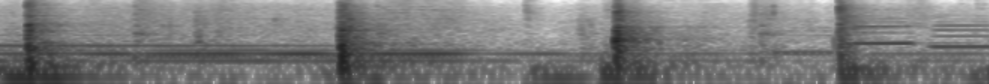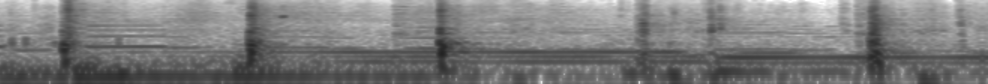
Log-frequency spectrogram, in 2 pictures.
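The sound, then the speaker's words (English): On a patio in Kyiv, Ukraine, a man chops wood with a small axe, landing about eight sharp, solid thwacks at a fairly steady pace, with a faint sustained tonal hum running underneath. “he's chopping wood with this little axe.”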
